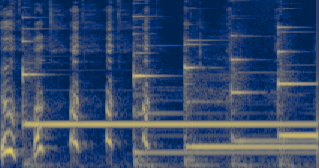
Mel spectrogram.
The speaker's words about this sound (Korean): 박구윤씨, 너무 땡만 치지 마세요. 딩동댕동 가끔 쳐주세요.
